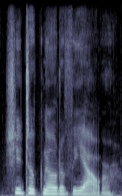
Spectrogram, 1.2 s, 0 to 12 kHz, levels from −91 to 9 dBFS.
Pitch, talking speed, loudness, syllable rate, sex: 185 Hz, 295 wpm, -15 LUFS, 5.3 syllables/s, female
